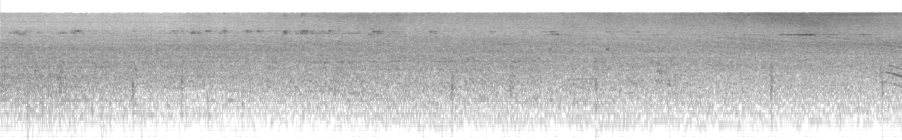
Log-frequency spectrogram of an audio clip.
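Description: Vintage passenger coaches of a steam train rolling past on the rails, a steady wheel-on-rail noise with steam hissing from under the last coach.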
